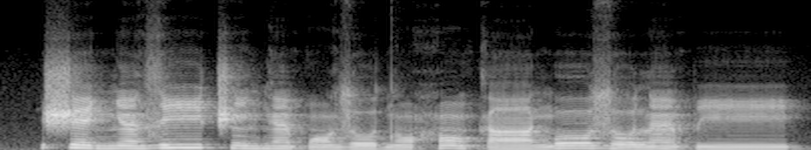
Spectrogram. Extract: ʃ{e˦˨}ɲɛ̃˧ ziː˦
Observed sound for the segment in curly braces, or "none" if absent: e˦˨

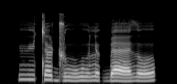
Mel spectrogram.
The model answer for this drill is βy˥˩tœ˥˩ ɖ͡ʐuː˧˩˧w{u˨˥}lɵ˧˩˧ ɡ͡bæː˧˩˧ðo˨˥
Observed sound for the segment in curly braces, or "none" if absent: u˨˥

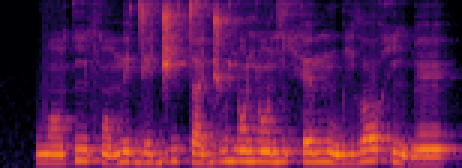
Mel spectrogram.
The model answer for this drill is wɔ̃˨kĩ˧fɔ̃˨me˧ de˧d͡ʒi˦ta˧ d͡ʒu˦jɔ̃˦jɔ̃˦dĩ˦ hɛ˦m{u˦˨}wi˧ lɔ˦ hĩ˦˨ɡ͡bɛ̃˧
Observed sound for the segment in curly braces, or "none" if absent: ũ˦˨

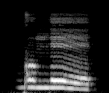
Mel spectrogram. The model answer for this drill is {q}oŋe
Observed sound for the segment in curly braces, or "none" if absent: ɡ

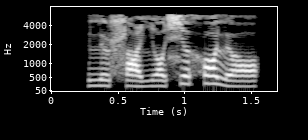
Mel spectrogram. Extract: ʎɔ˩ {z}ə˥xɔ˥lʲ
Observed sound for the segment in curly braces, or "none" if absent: ɕ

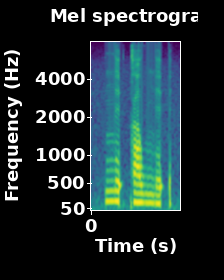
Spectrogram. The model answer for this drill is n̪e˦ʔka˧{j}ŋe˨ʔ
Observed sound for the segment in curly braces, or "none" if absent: w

